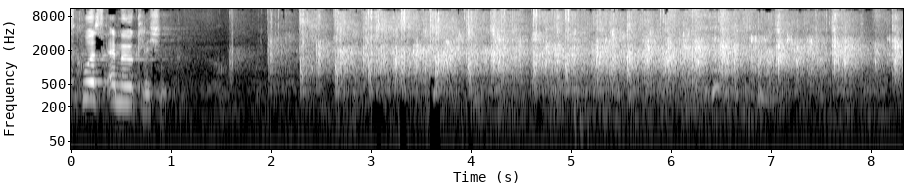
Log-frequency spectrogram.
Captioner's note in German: Beifall BÜNDNIS 90/DIE GRÜNEN, vereinzelt CDU und AfD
